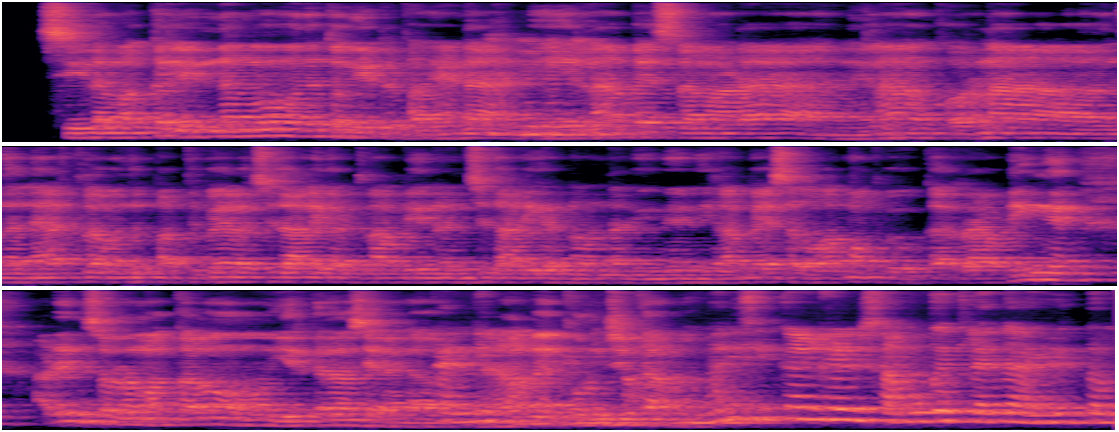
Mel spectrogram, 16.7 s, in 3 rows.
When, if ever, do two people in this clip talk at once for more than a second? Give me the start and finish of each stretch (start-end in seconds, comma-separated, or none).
13.3-14.5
